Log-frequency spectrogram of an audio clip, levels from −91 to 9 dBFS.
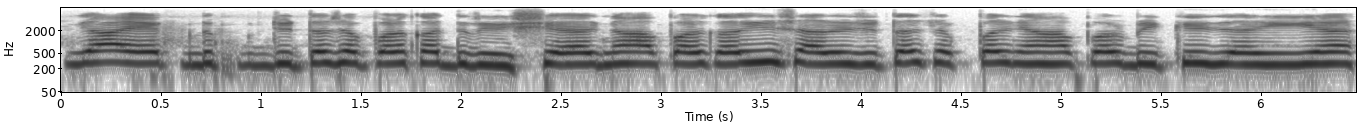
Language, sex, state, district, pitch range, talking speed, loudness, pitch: Hindi, female, Jharkhand, Garhwa, 265-280 Hz, 175 wpm, -13 LUFS, 270 Hz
